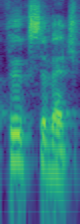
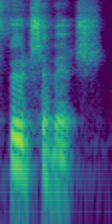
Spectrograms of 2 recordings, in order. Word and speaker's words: Fucsovics: hard to pronounce yeah I thought it was uh fuksovich before uh commentating on the match I looked it up on the ATP I think it's fuchsovich so uh a little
